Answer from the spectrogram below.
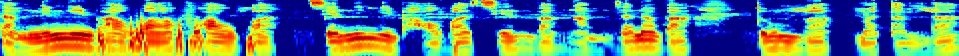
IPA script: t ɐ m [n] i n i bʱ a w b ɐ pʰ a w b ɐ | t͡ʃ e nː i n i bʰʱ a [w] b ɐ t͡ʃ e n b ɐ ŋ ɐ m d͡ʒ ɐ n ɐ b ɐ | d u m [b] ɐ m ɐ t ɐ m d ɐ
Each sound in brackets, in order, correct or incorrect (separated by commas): correct, correct, correct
